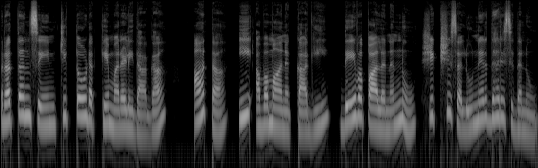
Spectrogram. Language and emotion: Kannada, neutral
